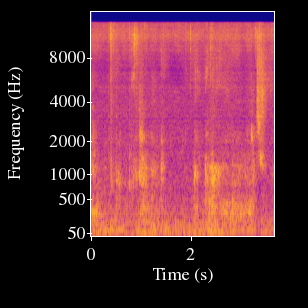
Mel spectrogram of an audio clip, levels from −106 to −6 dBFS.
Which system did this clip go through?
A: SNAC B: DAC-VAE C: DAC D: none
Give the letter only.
C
